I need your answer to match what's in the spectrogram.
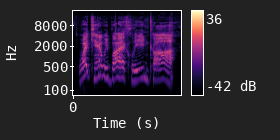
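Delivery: put-on Australian accent. Asked to say the line again, this time in an Australian accent. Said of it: "in an Australian accent".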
